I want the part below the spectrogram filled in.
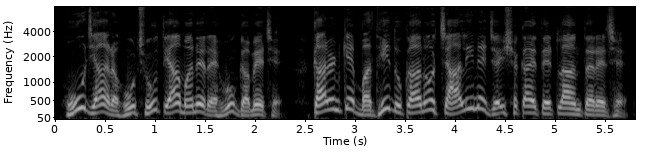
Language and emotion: Gujarati, happy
